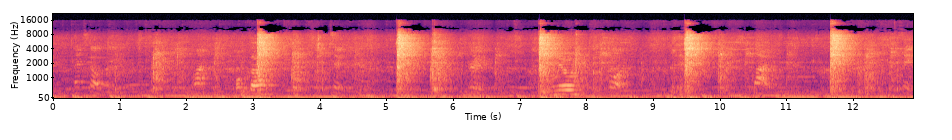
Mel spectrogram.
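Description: An athlete doing burpees over a barbell, hitting the rubber gym floor with a sharp slap about every two seconds, five times, over background music.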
